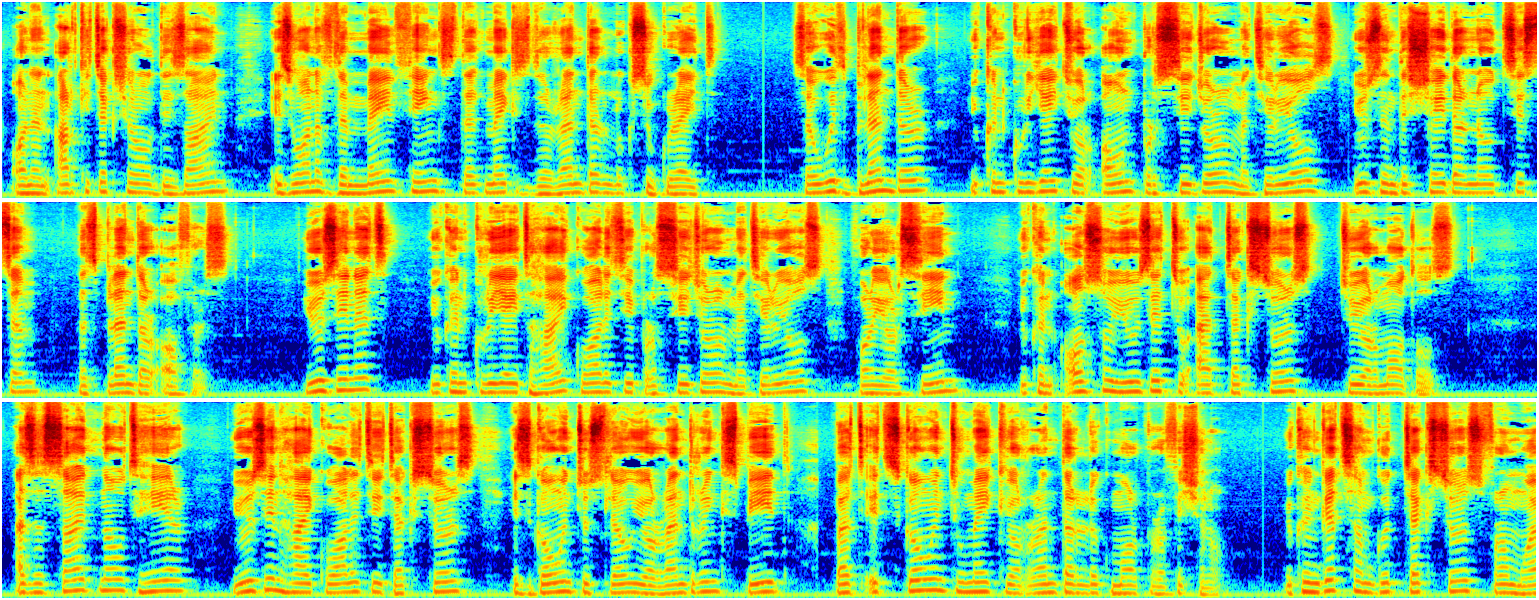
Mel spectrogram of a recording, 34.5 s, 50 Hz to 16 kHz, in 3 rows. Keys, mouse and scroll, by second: 13.3 click, 13.6 KP_Decimal, 13.8-14.4 scroll up 3, 14.0 shift+middle click, 14.6-16.6 drag, 17.2 click, 17.5 click, 19.4-20.4 middle drag, 20.4 scroll up 2, 20.6 click, 20.9 scroll down 2, 21.0 Tab, 21.2 click, 21.4 middle click, 22.2 click, 22.4 scroll down 1, 22.7 ctrl+click, 23.6 scroll down 2, 23.8 shift+middle click, 24.0 scroll up 2, 24.2 ctrl+Left, 24.4 ctrl+z, 26.0-27.5 drag, 27.7 click, 27.8 Tab, 28.0 scroll down 2, 28.2-28.6 scroll up 5, 28.8 Tab, 29.5 u, 29.7 Tab, 29.9 middle click, 30.3 scroll down 3, 30.5 shift+middle click, 31.3 KP_0, 31.7 click, 32.1-33.9 shift+middle drag, 33.9 click.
